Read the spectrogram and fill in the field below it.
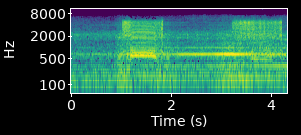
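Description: A train horn sounds loudly.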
